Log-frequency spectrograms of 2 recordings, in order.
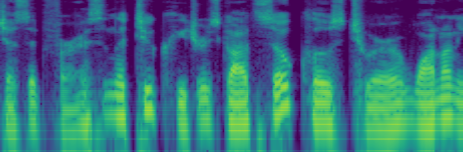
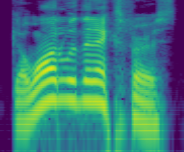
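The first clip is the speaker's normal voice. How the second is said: high, loud, bossy creature; a loud, high Griffin command; Griffin order; 11 semitones higher, 8 dB louder than usual. A narrator's reading. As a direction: push her on.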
